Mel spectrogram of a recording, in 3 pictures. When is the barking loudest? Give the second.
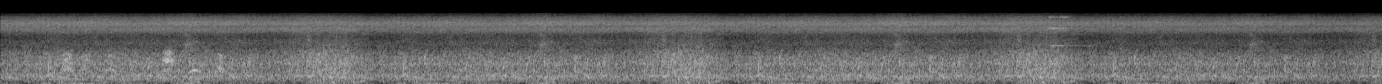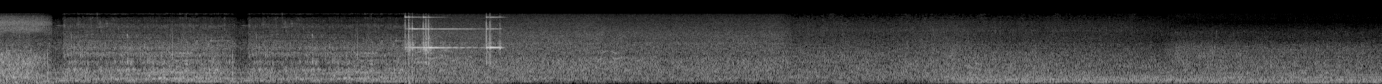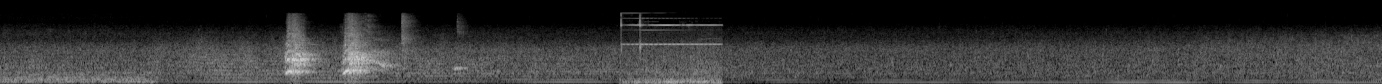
31 s.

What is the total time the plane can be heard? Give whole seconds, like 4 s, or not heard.
18 s.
